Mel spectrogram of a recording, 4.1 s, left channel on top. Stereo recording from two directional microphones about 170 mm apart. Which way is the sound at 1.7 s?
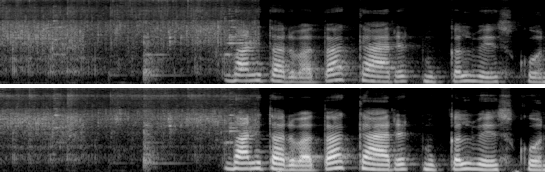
45° right (ahead or behind).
